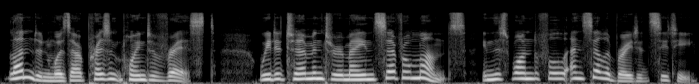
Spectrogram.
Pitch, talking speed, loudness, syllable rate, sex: 225 Hz, 165 wpm, -17 LUFS, 5.2 syllables/s, female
